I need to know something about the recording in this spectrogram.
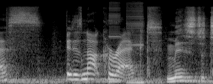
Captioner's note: buzzer blares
